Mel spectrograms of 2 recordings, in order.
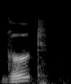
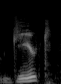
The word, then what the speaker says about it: Geert: And when we get back, let's get to, I guess his name is pronounced Geert or Geert, G-E-E-R-T, Wilders, a member of the Dutch Parliament.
